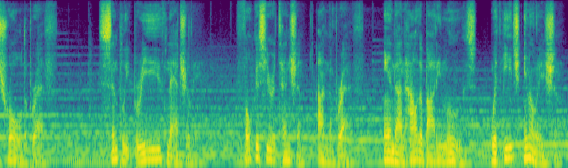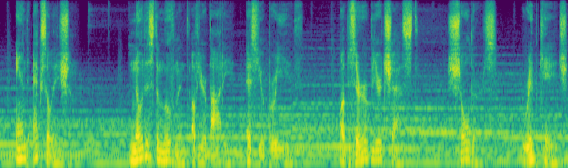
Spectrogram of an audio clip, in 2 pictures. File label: Meditation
